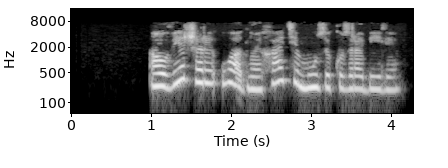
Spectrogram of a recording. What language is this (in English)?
Belarusian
